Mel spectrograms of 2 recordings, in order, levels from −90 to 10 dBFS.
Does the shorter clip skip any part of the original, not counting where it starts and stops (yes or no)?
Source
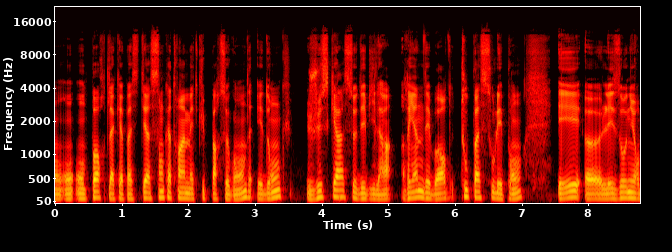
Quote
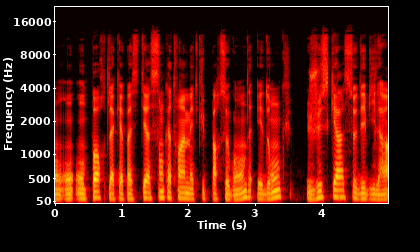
no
